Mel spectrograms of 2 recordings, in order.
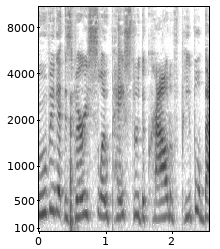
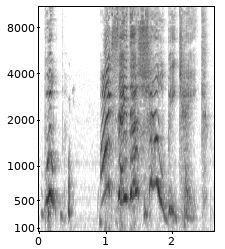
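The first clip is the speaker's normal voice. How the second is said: high, loud, pompous retort; defiant duke; 11 semitones higher, 5 dB louder than usual. Acted. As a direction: thunder it back at the rival. Duke shouting back at rival.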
